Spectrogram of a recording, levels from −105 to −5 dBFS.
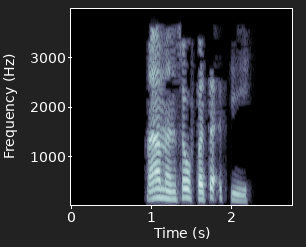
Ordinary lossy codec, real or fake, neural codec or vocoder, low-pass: MP3, 16 kbps; fake; codec, 24 kHz, 1.2 kbps, DualCodec; 3.6 kHz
